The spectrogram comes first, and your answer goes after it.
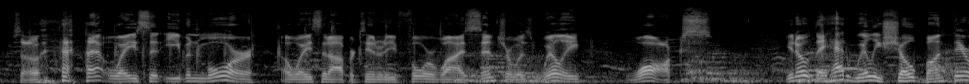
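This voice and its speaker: An American man doing live radio play-by-play of a baseball game, in clipped descriptive phrases that turn conversational between pitches. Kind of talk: live sports commentary.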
